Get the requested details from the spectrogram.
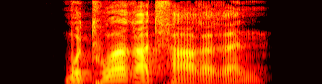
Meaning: female motorcyclist ("Motorradfahrer")
- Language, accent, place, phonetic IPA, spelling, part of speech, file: German, Germany, Berlin, [moˈtoːɐ̯ʁaːtˌfaːʁəʁɪn], Motorradfahrerin, noun, De-Motorradfahrerin.ogg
